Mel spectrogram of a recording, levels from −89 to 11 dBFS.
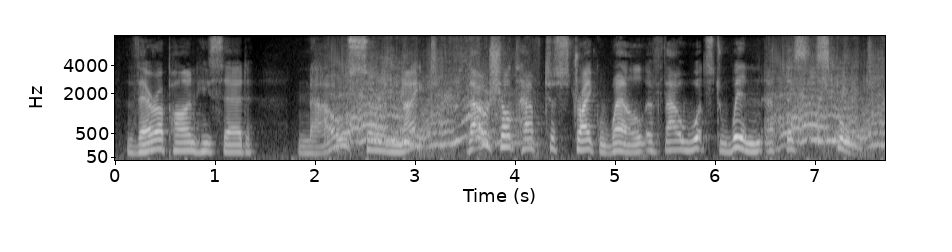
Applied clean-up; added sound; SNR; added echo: none; Zipper (clothing); 6 dB; none.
